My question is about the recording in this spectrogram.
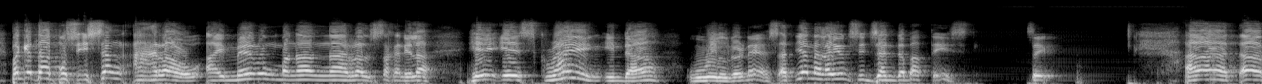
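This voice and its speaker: A man's voice: high voice, a bit bright, dull audio. A male pastor preaching a sermon at a prayer meeting, mixing English phrases into his talk and adding laughs and asides to the congregation.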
